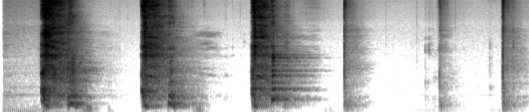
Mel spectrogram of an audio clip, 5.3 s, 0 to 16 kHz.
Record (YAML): three_cough_length: 5.3 s
three_cough_amplitude: 32768
three_cough_signal_mean_std_ratio: 0.31
survey_phase: beta (2021-08-13 to 2022-03-07)
age: 65+
gender: Male
wearing_mask: 'No'
symptom_runny_or_blocked_nose: true
smoker_status: Ex-smoker
respiratory_condition_asthma: false
respiratory_condition_other: false
recruitment_source: REACT
submission_delay: 2 days
covid_test_result: Negative
covid_test_method: RT-qPCR
influenza_a_test_result: Negative
influenza_b_test_result: Negative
